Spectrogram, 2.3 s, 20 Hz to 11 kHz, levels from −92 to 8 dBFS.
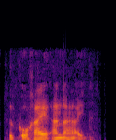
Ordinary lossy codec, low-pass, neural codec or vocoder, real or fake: AAC, 32 kbps; 7.2 kHz; codec, 16 kHz, 4.8 kbps, FACodec; fake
